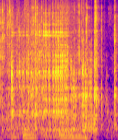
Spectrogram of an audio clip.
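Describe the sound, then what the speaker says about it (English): Motorcycle drive chain being pulled off the sprockets of an old superbike, a close series of rattling, clinking metal links and ratchet-like clicks with a couple of sharper clanks near the end. "Now you can just pull out the chain."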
